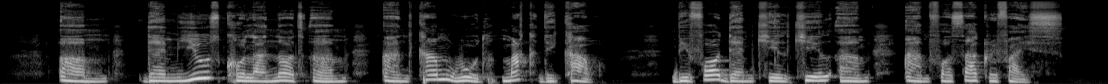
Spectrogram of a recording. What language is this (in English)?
Nigerian Pidgin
